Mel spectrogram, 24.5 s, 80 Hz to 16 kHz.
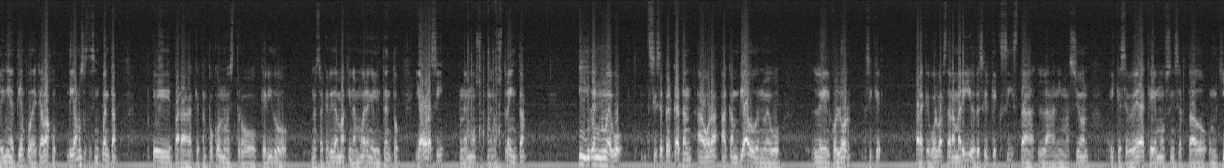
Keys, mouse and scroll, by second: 4.3 click, 8.9 KP_Subtract, 9.1 KP_3, 9.3 KP_0, 9.4 KP_Enter.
